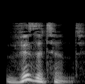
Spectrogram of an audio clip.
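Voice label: "visitant", English, British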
